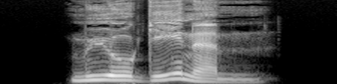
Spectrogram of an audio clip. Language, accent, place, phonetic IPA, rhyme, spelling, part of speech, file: German, Germany, Berlin, [myoˈɡeːnəm], -eːnəm, myogenem, adjective, De-myogenem.ogg
- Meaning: strong dative masculine/neuter singular of myogen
